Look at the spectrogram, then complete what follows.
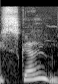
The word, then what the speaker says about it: scone: But there's an E on the end, like in bone. So it should be scone.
